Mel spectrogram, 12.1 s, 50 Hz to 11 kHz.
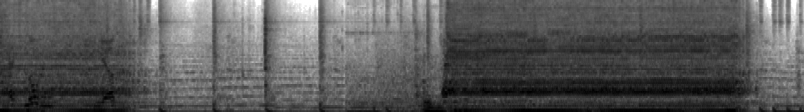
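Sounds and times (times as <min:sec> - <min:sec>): electric hydraulic pump humming: 0:00.0 - 0:02.4, 0:05.2 - 0:11.6.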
